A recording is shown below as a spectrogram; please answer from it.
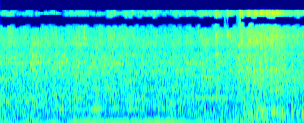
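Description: Portable petrol generator being started on its electric start: the engine cranks with a heavy low rumble for nearly two seconds, then catches near the end and settles into a steady run.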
